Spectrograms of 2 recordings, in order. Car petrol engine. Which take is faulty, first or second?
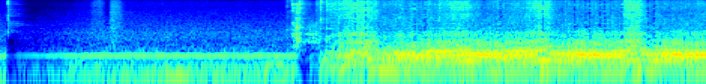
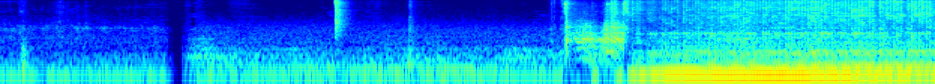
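first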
